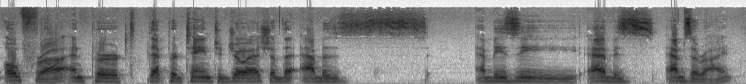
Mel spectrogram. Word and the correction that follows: Abiezrite: Somebody want to pronounce that for me? I'm in verse 11. Joash the Abiezrite. Abiezrite.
